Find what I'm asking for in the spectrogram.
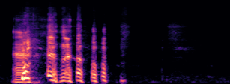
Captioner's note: laughs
